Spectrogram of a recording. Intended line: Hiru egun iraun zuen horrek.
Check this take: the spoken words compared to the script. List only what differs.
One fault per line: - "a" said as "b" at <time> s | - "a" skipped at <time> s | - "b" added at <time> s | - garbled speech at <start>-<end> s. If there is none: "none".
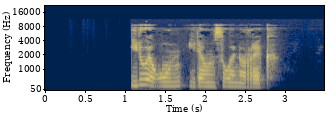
none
